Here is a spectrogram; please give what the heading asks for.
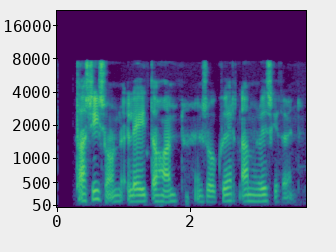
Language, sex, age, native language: Icelandic, male, 20-29, Icelandic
